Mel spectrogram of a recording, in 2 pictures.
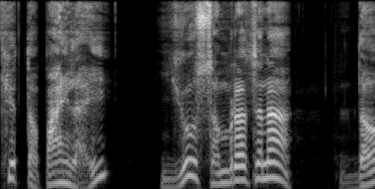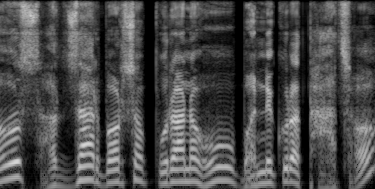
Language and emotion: Nepali, surprised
